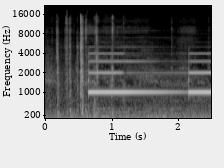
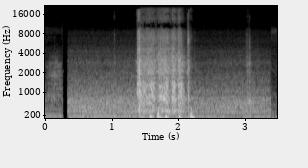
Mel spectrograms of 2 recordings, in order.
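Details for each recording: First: E36 BMW 328i convertible, sat two years. Tank full with roughly 6 gallons new and 10 gallons old, smelly fuel. At key-on a steady high whine steps up and holds as the pump primes normally, but the engine still won't start. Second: Sitting two years: E36 BMW 328i convertible, said to need a fuel pump and possibly overheated once. Fuel pressure gauge on the Schrader valve while cranking. Starter gives rough chugs about three a second, never catches; no fuel pressure, so the fuel pump is replaced next.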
